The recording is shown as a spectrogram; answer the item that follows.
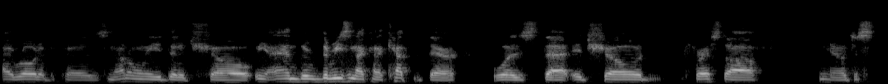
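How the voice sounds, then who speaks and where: A man talking reflectively and haltingly as an author guest in a casual discussion. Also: fairly low pitch, a little mellow, no room sound. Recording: dull, close dry audio.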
